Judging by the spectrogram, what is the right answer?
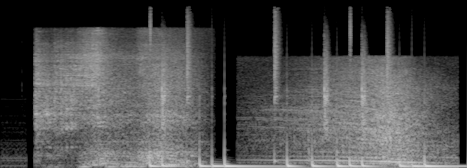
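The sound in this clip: A car engine starts abruptly, then revs up loudly as the vehicle drives off. The pitch climbs, drops briefly and climbs again as it gathers speed, with no talking.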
